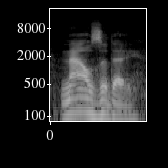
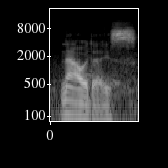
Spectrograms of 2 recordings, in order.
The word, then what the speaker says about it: nowadays: I just heard one really typical pronunciation error that happens a lot in Vietnam, and that is nowzaday instead of nowadays.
